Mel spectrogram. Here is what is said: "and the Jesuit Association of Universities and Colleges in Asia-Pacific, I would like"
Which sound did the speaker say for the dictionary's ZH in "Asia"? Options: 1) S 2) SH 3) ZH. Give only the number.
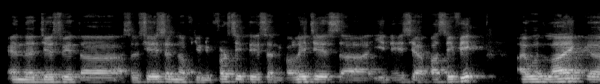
1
